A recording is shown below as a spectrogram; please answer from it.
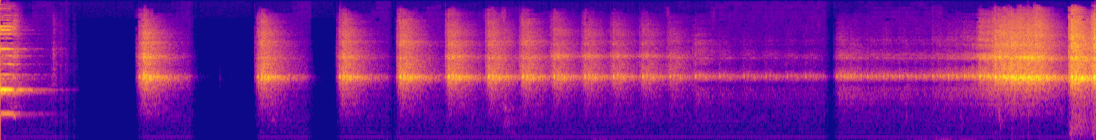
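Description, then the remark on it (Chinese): Geese honking as they run off: a few separate nasal honks, then a quickening run of calls that blurs into continuous, harsher honking, growing louder toward the end. No one speaks. “老子的鹅啊，你跑，你往哪里跑？”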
